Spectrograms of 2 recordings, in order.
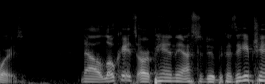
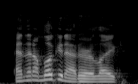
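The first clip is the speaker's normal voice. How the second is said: ordinary talk, nothing marked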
